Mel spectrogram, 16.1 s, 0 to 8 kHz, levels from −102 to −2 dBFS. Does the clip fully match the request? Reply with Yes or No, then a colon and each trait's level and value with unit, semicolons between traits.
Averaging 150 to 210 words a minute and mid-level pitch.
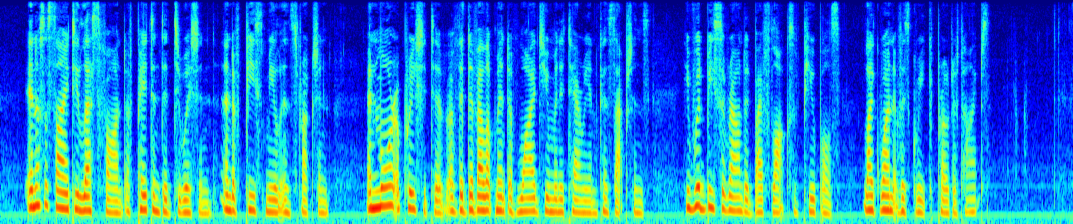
No: average, 140 wpm; medium, 175 Hz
